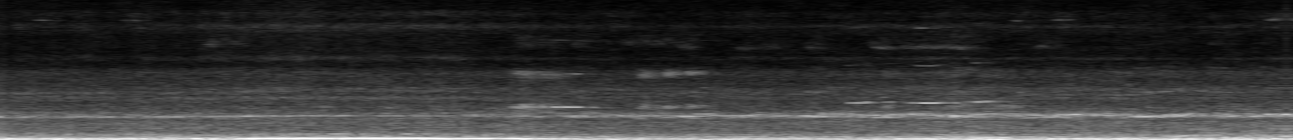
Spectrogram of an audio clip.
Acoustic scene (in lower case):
subway train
